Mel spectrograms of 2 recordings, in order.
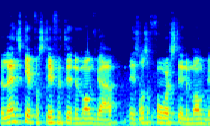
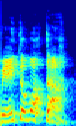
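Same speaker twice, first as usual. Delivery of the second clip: frantic, high-pitched freaking-out scream; 8 semitones higher, 6 dB louder than usual. Retelling an anime scene, quoting Sword Son: imitating Sword Son screaming. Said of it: "freaking out and screaming".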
